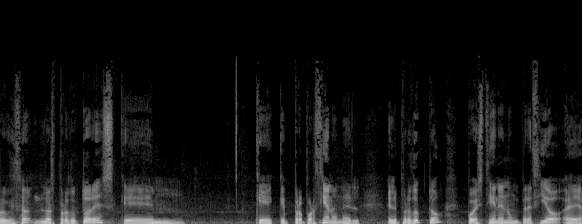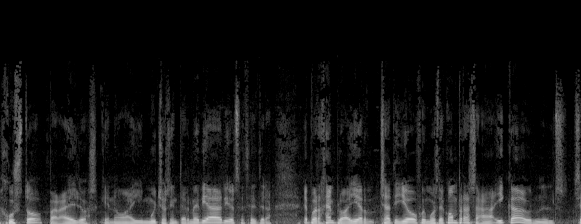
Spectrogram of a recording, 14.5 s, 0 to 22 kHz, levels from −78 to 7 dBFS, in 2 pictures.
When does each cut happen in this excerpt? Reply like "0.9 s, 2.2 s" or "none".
12.0 s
